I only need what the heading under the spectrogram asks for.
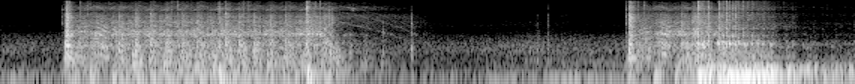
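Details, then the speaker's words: Ford AU Falcon turbo ute on a purchased flash tune, external battery jumped to the starter: engine catches, runs roughly about two seconds, then dies (also dies instantly on revving); owner suspects the tune or low fuel rail supply. "It will start or idle well, okay, for a few seconds and then it will just die."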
